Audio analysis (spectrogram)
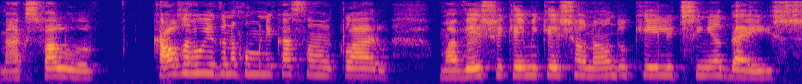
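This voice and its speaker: Here a woman talks at a moderate pace. Her high pitch shows ordinary variation. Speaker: teacher. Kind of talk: live-stream lesson. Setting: live video stream. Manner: casual, colloquial.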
